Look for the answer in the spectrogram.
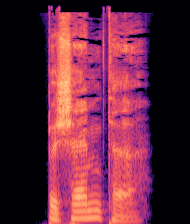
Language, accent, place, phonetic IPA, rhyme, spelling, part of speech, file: German, Germany, Berlin, [bəˈʃɛːmtɐ], -ɛːmtɐ, beschämter, adjective, De-beschämter.ogg
- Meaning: 1. comparative degree of beschämt 2. inflection of beschämt: strong/mixed nominative masculine singular 3. inflection of beschämt: strong genitive/dative feminine singular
